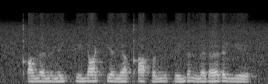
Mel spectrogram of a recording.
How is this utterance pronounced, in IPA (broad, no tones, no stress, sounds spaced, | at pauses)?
qʼ ɑ ɳ æ ɳ ɪ ɳ i k ɪ j ɑ kʲ æ ɳ i qʼ ɜ ħ u n ɪ p ɪ j ə n ɜ ɽ ɜ ɽ ə ʎ ɪ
